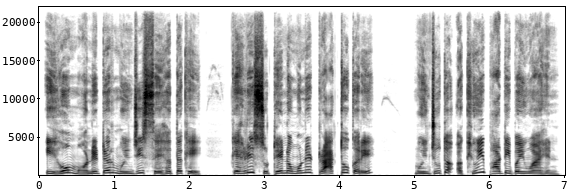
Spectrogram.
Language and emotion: Sindhi, surprised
